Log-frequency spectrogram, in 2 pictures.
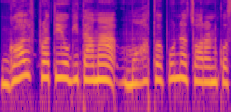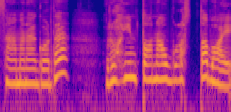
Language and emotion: Nepali, fearful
